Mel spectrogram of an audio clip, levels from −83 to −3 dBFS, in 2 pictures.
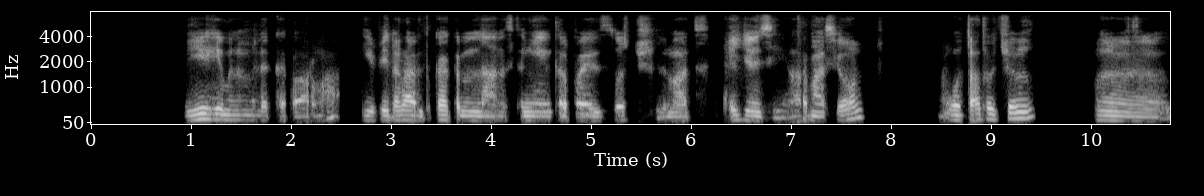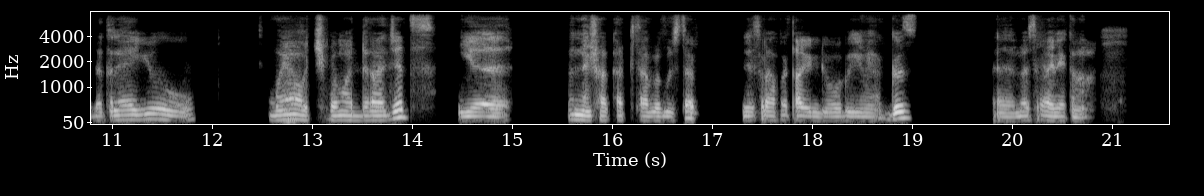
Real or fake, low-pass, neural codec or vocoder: fake; 7.2 kHz; codec, 44.1 kHz, 2.6 kbps, DAC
